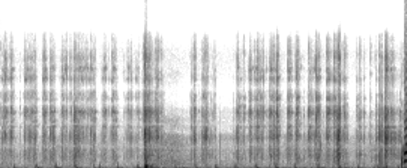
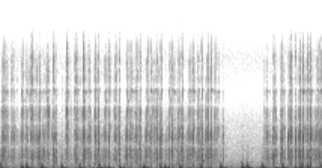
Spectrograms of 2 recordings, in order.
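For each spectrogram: First: toy engine with plastic bogies. Second: wooden toy engine with wooden bogies rattling.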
